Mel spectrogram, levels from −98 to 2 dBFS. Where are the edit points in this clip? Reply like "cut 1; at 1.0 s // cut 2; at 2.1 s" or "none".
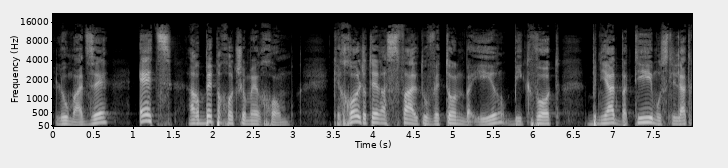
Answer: cut 1; at 3.9 s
